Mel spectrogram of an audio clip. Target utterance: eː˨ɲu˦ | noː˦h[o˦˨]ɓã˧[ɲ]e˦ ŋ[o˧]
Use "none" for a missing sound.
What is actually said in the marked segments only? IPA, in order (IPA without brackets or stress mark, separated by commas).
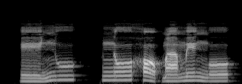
ɔ˦˨, m, o˧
